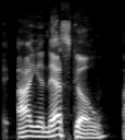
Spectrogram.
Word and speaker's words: Ionescu: Ionescu, I believe is how you pronounce it.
